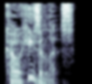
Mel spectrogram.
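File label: "cohesionless", British English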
